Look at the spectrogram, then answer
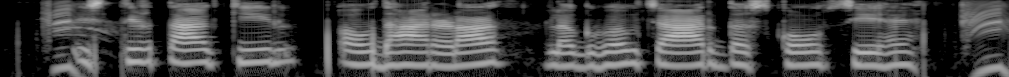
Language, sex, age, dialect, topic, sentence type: Hindi, female, 31-35, Garhwali, agriculture, statement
